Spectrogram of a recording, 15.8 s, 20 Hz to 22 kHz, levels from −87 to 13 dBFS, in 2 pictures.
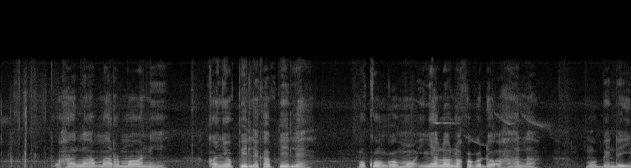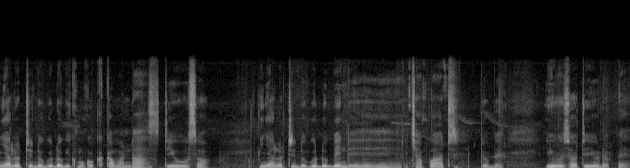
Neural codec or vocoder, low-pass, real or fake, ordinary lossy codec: none; 14.4 kHz; real; none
